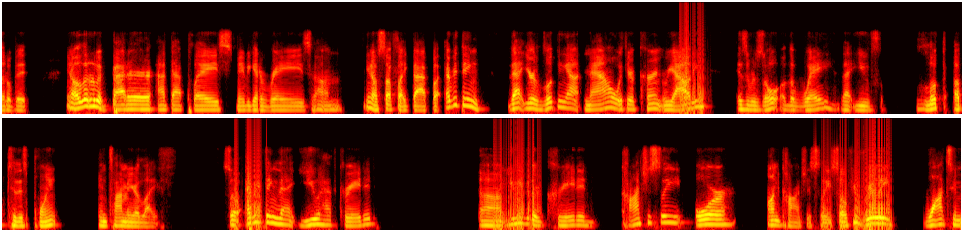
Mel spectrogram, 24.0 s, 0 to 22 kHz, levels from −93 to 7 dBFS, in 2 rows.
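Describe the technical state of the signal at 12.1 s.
At 12.1 s the speech carries Opus voice compression, present for the whole clip rather than as a local event. The codec is running its SILK linear-prediction mode in wideband, so nothing above 8 kHz survives, and the excitation is coded coarsely enough to sound like a rate around 10 kbps. The damage is heavy: the voice comes across muffled and hoarse, with a slightly robotic, buzzy quality where fine detail in the excitation has been discarded.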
